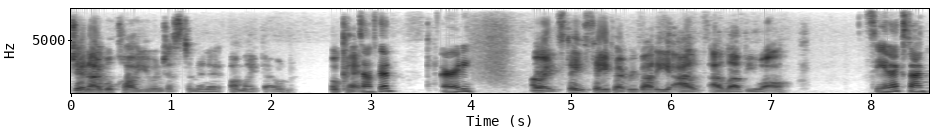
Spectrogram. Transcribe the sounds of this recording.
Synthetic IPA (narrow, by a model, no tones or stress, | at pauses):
d̥ʒ̥ɪ̃naɪwəlˠkʰɔlˠjɨɨ̃nd͡ʒʌstəmɪ̃nɨɾn̩maɪfõʊ̃n | oʊkʰeɪãʊ̃ndzɡʊd̚ | ʔɑɹɛɾi | ɔlˠɹaɪtsteɪseɪfɛvɹibɑɾia̰ɪʔa̰ɪlʌvjɨɔ̰lˠ | siɨnɛkstʰãɪ̃m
